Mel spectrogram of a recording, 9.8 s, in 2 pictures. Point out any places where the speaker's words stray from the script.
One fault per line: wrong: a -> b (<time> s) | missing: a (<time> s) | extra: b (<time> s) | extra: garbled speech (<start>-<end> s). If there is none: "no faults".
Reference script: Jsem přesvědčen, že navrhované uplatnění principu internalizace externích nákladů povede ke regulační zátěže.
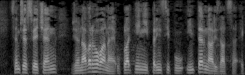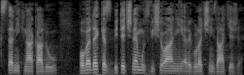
extra: zbytečnému zvyšování (7.0 s)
